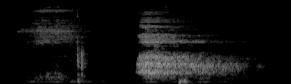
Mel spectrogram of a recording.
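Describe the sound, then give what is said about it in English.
Two slow, deep breaths taken during a guided relaxation exercise: soft airy breathing sounds with a brief pause between them, the second breath longer and louder than the first. “So close your eyes and take a few deep breaths with me.”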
